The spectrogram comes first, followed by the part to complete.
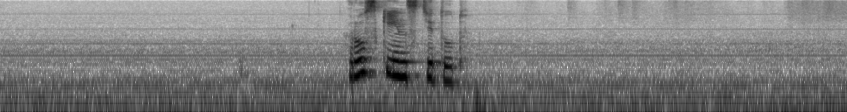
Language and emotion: Russian, neutral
